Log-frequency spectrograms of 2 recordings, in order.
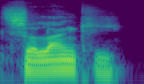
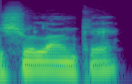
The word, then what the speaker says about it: Solanke: But the commentators in England call it Solanke. Yeah. Because it's spelled Solanke. Yeah. But I don't think it's an English name. I think it's a Yoruba name. It should be Solanke.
